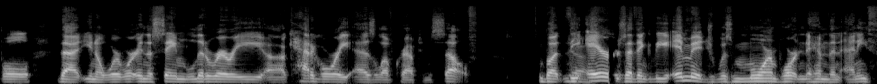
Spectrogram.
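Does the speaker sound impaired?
No.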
